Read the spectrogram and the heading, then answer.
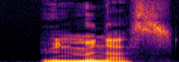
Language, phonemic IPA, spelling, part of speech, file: French, /mə.nas/, menace, noun / verb, Fr-menace.ogg
- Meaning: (noun) threat; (verb) inflection of menacer: 1. first/third-person singular present indicative/subjunctive 2. second-person singular imperative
